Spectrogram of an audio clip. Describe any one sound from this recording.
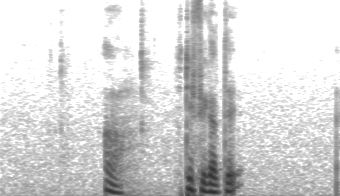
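A man speaks briefly and casually, close to a microphone.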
